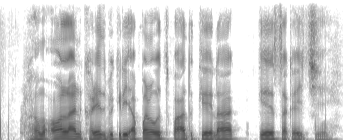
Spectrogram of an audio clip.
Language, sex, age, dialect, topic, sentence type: Maithili, male, 31-35, Bajjika, agriculture, question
